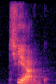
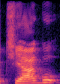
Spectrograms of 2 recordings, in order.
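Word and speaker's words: Thiago: é o Carneirinho, o Tiago Fragoso. Ah! E só que aí já é um outro porém. Pronuncia-se Tiago, a mesma pronúncia, mas o Titi é T-I-A-G-O. E o outro é T-H. Tem um T-H.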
